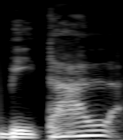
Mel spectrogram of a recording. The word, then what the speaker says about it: vital: And vital, I think you know the word, but we pronounce it vital. Vital vehicles. Remember, Americans often pronounce that T like a D.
